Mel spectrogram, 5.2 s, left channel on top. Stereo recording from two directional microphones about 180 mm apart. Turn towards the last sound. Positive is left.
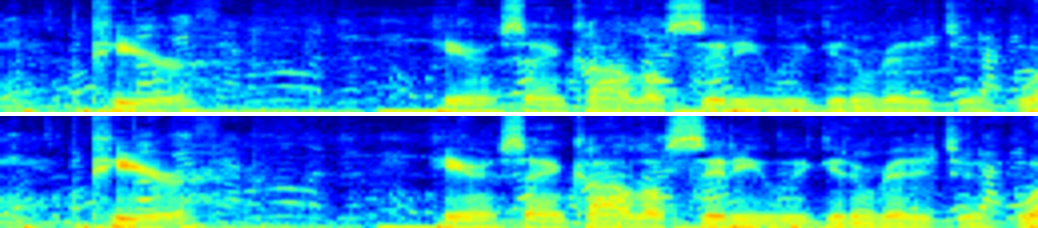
turn(degrees=-5)  # may be behind; listen again after turning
